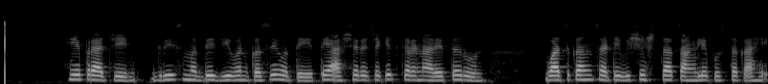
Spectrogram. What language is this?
Marathi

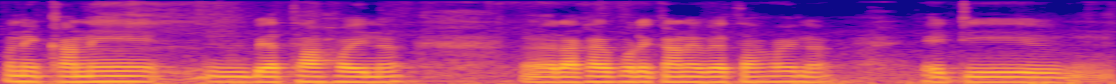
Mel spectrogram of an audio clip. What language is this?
Bangla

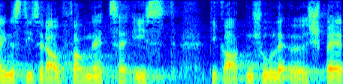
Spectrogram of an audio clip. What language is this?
Swiss German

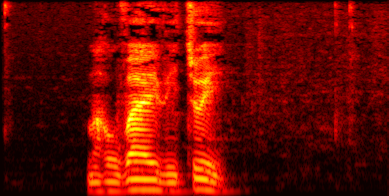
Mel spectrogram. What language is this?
Bunun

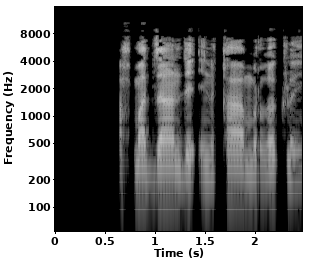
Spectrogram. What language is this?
Pashto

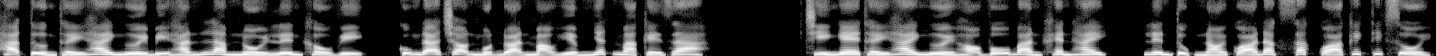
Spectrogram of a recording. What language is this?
Vietnamese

